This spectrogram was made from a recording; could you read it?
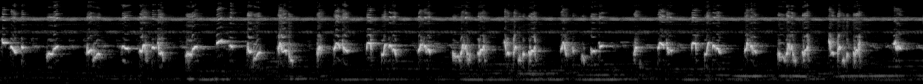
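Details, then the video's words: Long ropel song of a yellow-vented bulbul: a lively, unbroken stream of chattering, bubbling notes rising and falling, bursts coming several per second, backed by a faint constant high-pitched tone. "trucuk ngropel panjang"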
